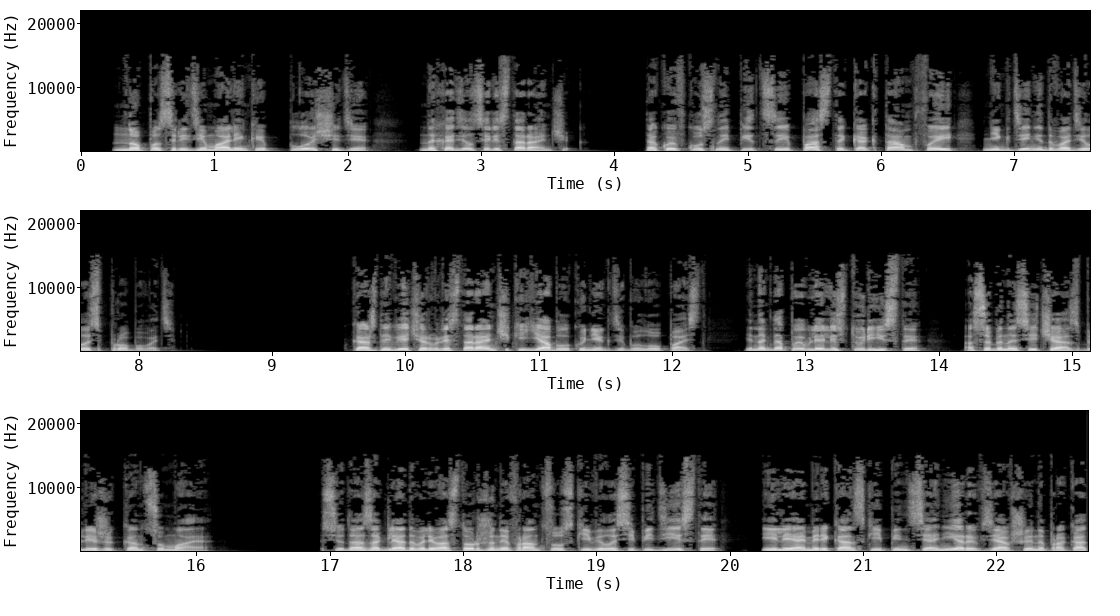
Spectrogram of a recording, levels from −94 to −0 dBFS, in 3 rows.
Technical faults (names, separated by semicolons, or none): none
